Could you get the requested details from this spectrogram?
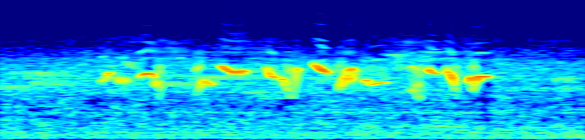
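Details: A short, rapid warbling phrase from a Pekin robin, bright slurred notes rising and falling in quick succession, over faint low background rumble.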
